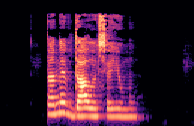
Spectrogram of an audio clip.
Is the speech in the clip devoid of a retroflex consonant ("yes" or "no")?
yes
